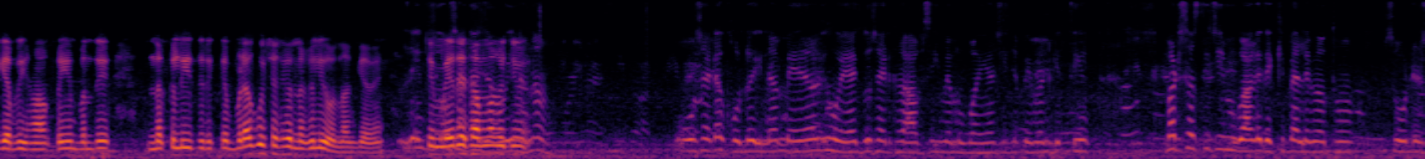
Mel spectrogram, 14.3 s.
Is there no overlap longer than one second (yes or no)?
yes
